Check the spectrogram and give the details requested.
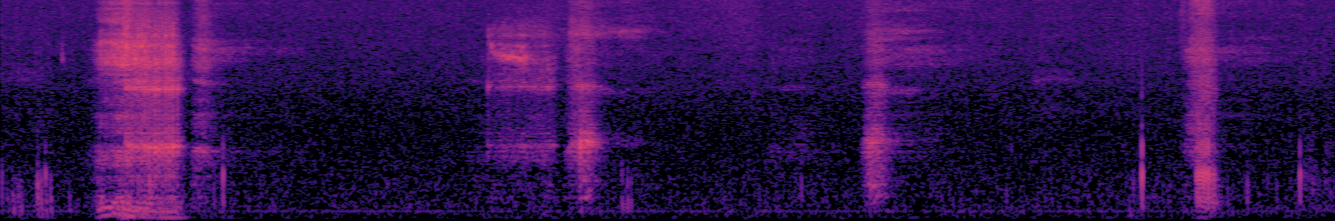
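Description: Rough, rattling snores on the in-breath, about four in the clip, spaced several seconds apart over quiet room noise; ordinary snoring.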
